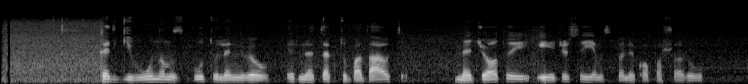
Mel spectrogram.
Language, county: Lithuanian, Vilnius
